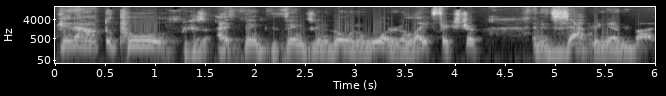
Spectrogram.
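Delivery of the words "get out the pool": mock high, drawn-out scream. Retelling how he screamed at a girl in a pool: imitating someone screaming. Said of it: "I'm screaming at the girl".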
